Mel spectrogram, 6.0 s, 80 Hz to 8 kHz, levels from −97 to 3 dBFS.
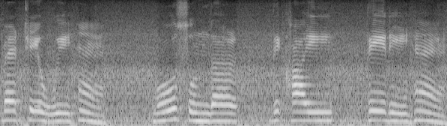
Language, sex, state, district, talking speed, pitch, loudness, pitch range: Hindi, female, Haryana, Jhajjar, 90 wpm, 205 Hz, -13 LUFS, 190-215 Hz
